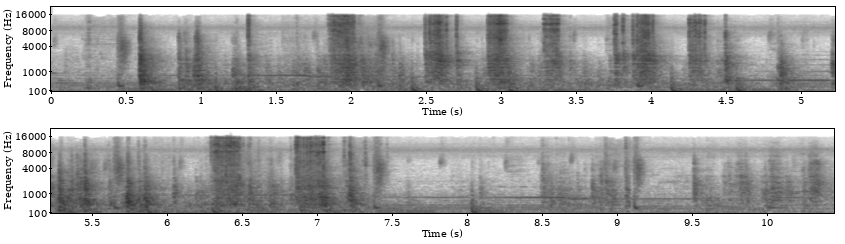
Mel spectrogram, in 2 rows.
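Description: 10 mm ratchet and socket clicking in quick, irregular runs as it unscrews the acorn nuts holding a plastic front grille, with quiet background music under it.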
